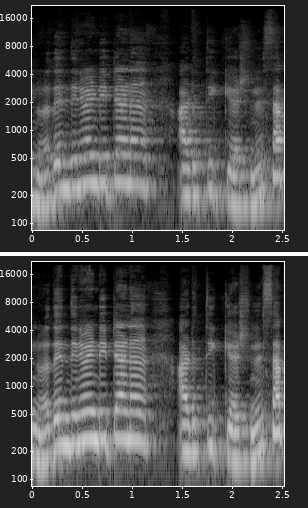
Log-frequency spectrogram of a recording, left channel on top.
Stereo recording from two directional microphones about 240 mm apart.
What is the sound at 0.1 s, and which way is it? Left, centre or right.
Speech, right.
